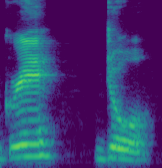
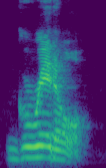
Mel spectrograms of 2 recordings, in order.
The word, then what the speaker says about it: griddle: Am I going to make that D sound 2 times? No, I do not make the first D sound. It is silent. So it says griddle, griddle, okay?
